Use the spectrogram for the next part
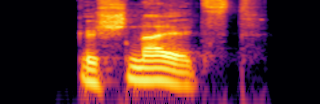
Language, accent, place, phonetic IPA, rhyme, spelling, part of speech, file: German, Germany, Berlin, [ɡəˈʃnalt͡st], -alt͡st, geschnalzt, verb, De-geschnalzt.ogg
- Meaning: past participle of schnalzen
